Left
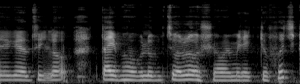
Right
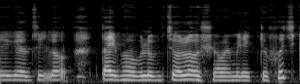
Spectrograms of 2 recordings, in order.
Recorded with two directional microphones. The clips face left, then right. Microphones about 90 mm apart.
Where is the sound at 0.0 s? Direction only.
30° right (ahead or behind).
